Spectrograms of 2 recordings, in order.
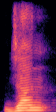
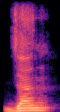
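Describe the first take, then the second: First: The syllable ends with an n sound. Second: The same.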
